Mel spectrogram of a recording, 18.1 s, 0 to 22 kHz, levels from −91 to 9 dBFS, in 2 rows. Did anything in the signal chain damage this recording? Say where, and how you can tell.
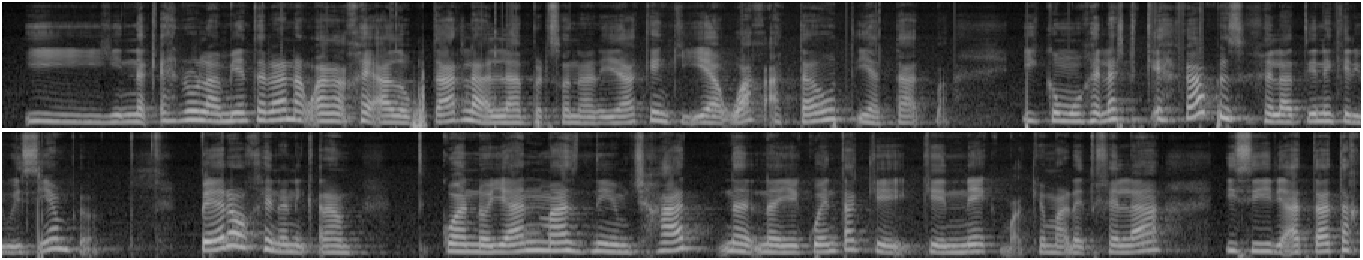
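No, nothing in the chain audibly damaged this speech.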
